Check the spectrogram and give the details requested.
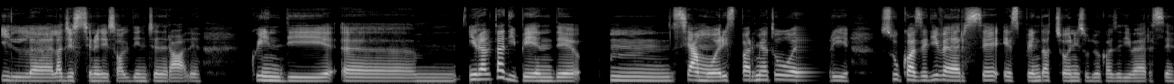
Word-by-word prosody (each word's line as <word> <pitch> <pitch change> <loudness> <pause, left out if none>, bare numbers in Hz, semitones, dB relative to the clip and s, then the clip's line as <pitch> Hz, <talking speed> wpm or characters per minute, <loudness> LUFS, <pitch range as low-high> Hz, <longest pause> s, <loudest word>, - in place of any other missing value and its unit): il 180 -3 -3
la 165 0 0
gestione 170 -1 +4
dei 165 0 -1
soldi 160 +1 0
in 160 - -6
generale. 160 0 -3 0.5
Quindi, 170 -4 -1
uhm, 160 -1 -5
in 230 - +2
realtà 240 +7 +4
dipende, 170 - 0 0.2
mhmm, 185 -2 -5
siamo 180 0 +5
risparmiatori 195 -2 -2 0.3
su 235 -1 0
cose 200 -3 +3
diverse, 195 -1 +4
e 185 - -1
spendaccioni 170 0 -1
su 165 - +2
2 165 0 -9
cose 165 0 -9
diverse, 155 +1 -1
175 Hz, 125 wpm, -21 LUFS, 165-190 Hz, 0.5 s, siamo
